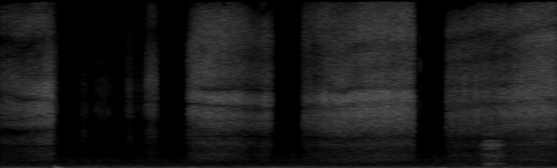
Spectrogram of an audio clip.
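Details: Madagascar hissing cockroaches, large ones, a male and a female, being handled, give loud, breathy hisses in long bursts with brief pauses between them.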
